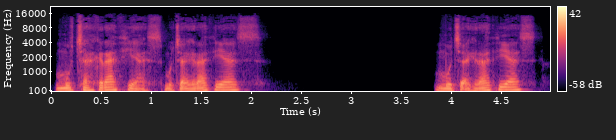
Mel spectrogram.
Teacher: you may hear the S being swallowed a little · The S before the gracias is swallowed a little.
